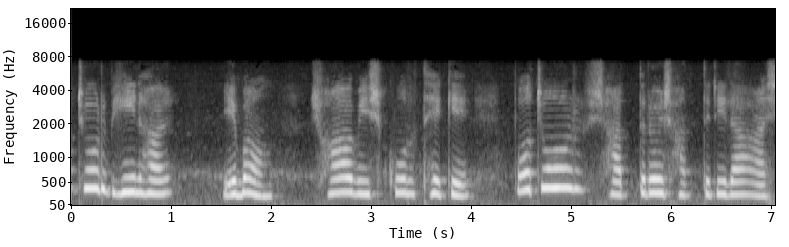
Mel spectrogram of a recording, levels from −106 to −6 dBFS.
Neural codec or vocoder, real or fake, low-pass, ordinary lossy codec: codec, 24 kHz, 0.9 kbps, WavTokenizer, medium speech release version 2; fake; 7.2 kHz; none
